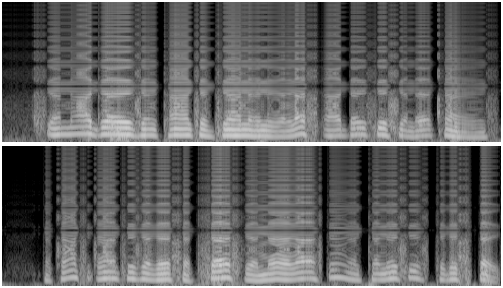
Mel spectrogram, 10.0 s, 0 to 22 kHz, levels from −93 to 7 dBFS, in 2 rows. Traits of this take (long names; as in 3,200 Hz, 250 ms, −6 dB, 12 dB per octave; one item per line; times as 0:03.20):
sample-and-hold tremolo
aliases and images of a low sample rate 2,100 Hz, jitter 0%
